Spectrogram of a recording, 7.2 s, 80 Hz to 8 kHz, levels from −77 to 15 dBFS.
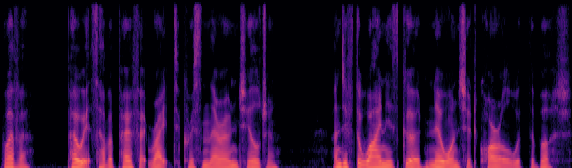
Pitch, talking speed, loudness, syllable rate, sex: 145 Hz, 200 wpm, -19 LUFS, 5.1 syllables/s, female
